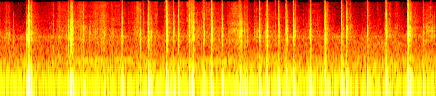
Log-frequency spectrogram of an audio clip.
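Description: A closed plastic CD jewel case is held in both hands and tapped rapidly with the fingertips. The result is a quick, uneven run of short, sharp clicks, each with a dull low knock and a bright plastic crack that dies away almost instantly.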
